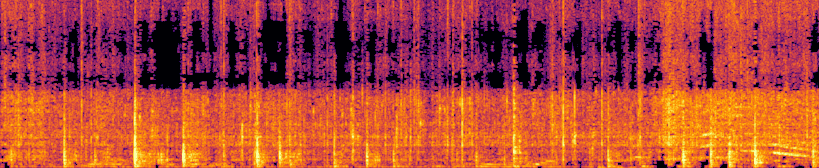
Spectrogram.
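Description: Chicken wings, onion and garlic sizzling in hot oil in a nonstick frying pan, with a spatula repeatedly scraping and knocking against the pan as they are stirred; the sharpest knock comes about a second and a half in.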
